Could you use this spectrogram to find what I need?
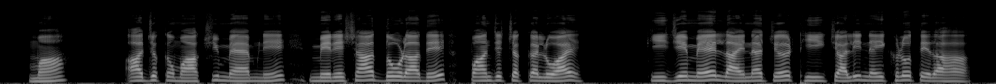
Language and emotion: Dogri, sad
